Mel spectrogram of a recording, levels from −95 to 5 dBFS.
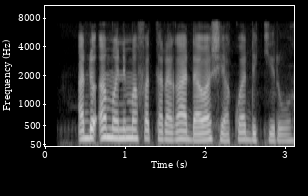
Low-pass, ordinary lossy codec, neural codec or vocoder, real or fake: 7.2 kHz; none; none; real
